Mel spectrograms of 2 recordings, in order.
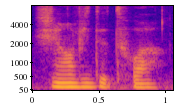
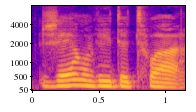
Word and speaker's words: j'ai envie de toi: Yeah, yeah, this is longer, like, j'ai envie de toi. – J'ai envie de toi. – Yeah. – Everyone say it. J'ai envie de toi. – You say it correctly.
